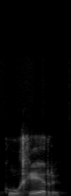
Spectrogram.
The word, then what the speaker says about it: correr: Correr. Correr. Actually, I forgot to mention as well, this E here is it's not like your standard E, it's a bit of a pressed E, so correr.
